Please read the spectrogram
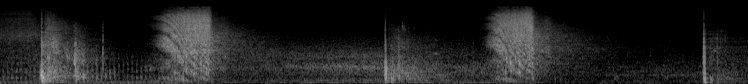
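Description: A multi-shot consumer firework firing shot after shot, about every three seconds. Each shot goes up with a short whoosh and bursts with a sharp crack in the sky about a second and a half later.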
